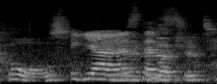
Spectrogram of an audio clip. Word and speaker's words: Cowles: I actually have family down here, so there is a big family debate on how we pronounce our last name. So I said Cowles.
